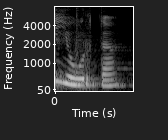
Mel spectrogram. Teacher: На початку слова літера Ю завжди позначає два звука й у.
